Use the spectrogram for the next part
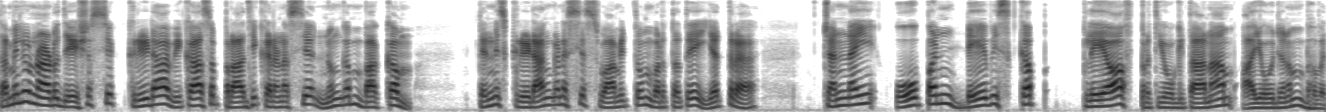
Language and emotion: Sanskrit, neutral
